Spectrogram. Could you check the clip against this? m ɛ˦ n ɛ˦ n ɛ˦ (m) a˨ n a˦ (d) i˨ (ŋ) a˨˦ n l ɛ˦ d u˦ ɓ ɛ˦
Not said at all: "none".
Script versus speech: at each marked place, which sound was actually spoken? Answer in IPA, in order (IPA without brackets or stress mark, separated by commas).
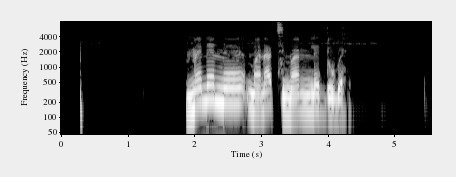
m, t, m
